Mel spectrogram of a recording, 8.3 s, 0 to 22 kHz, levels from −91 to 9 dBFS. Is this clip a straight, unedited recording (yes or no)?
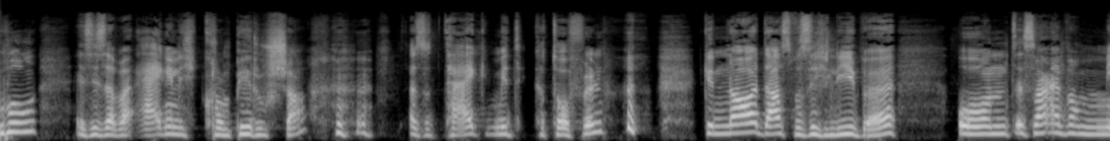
yes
